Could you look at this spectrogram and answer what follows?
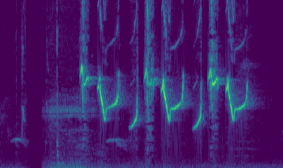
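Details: Java sparrow calls used as a lure to prompt other birds to sing: a rapid series of about eight high, sharp chirps, each with a bent, swooping shape, coming in a quick even run after a soft rustle.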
